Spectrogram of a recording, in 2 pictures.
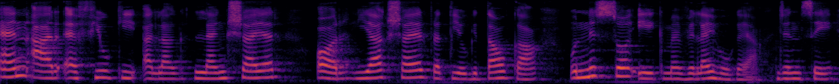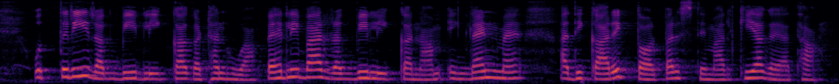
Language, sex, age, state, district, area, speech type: Hindi, female, 30-45, Madhya Pradesh, Bhopal, urban, read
